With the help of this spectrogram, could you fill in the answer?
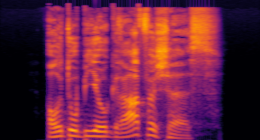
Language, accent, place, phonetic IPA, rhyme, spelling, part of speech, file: German, Germany, Berlin, [ˌaʊ̯tobioˈɡʁaːfɪʃəs], -aːfɪʃəs, autobiografisches, adjective, De-autobiografisches.ogg
- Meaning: strong/mixed nominative/accusative neuter singular of autobiografisch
